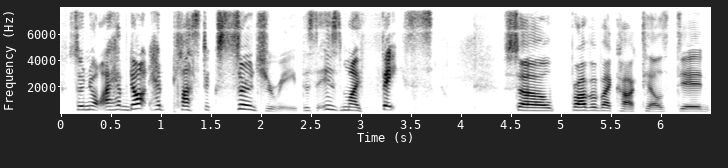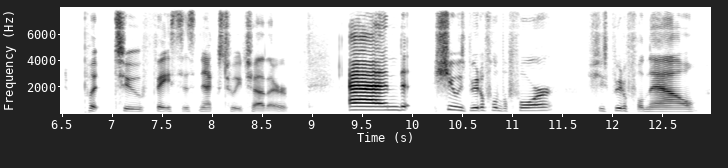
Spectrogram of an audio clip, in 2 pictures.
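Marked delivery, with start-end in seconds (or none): 0.1-3.7 put-on British accent, higher pitch. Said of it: "I'm gonna do my best [name] accent".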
